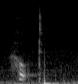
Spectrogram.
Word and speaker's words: Haute: Haute. Because that's how they say Terre Haute.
